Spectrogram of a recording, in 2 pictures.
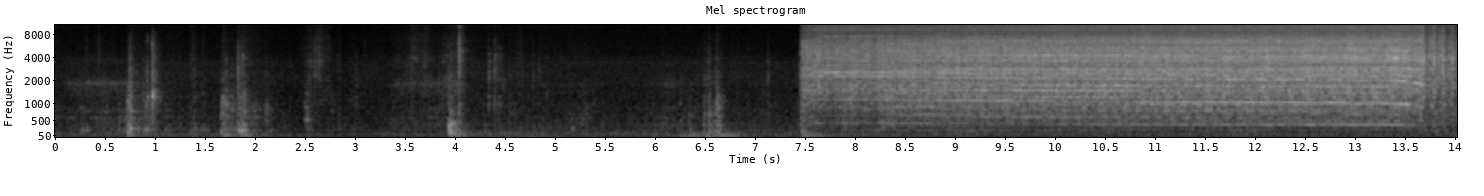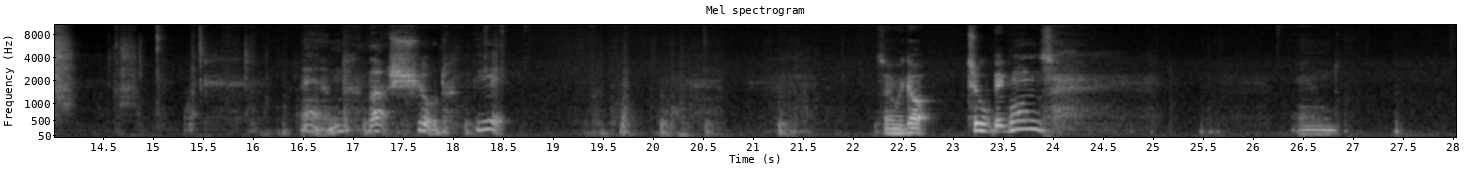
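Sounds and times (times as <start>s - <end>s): electric drill-driver driving screw: 7.4s - 14.2s.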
